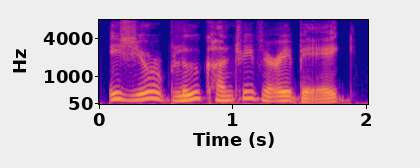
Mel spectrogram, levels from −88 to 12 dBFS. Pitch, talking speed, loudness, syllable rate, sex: 170 Hz, 180 wpm, -16 LUFS, 4.4 syllables/s, female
